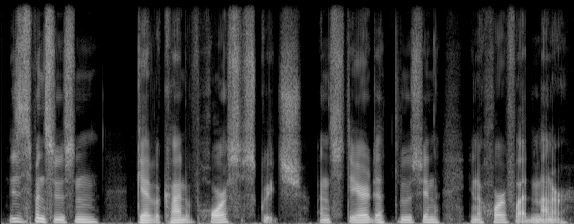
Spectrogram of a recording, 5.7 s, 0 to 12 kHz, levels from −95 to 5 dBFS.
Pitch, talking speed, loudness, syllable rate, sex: 125 Hz, 165 wpm, -22 LUFS, 5.0 syllables/s, male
